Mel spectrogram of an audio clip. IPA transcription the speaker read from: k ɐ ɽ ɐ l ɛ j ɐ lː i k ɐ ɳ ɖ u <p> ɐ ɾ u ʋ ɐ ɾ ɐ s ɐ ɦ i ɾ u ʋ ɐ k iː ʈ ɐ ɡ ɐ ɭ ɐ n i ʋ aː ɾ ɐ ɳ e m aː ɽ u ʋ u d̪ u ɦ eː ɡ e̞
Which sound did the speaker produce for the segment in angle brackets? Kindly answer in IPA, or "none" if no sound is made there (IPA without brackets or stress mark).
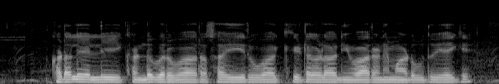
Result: b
